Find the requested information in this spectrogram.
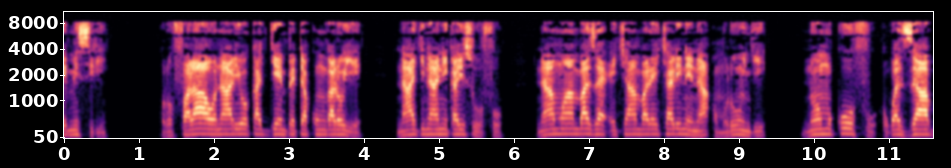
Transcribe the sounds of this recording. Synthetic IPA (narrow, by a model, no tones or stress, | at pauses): misiɾi | olofalaːwo̞naːljo̞ːkaɟːe̞ːmpe̞takuŋɡalo̞je̞ | naːɟinaːnikajusufu | naːmwaːmbazaʔe̞caːmbaleːcaline̞naʔomuluːɲɟi | no̞ːmukuːfuoɡwazːaːβ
